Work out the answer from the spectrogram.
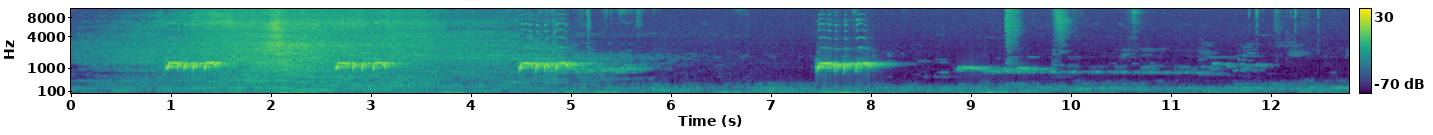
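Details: Local wild zebra dove song for use as a catching lure: short rolled coo phrases repeated about every two seconds over rushing noise, then a longer bubbling phrase followed by a sustained level coo and softer trailing notes.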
